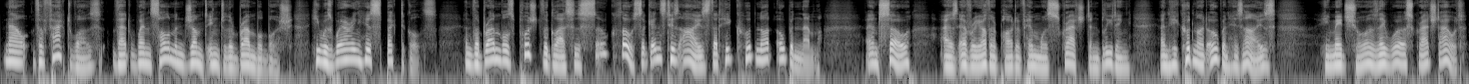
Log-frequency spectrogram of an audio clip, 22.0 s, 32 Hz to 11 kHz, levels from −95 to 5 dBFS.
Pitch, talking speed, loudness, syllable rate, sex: 130 Hz, 165 wpm, -21 LUFS, 4.3 syllables/s, male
